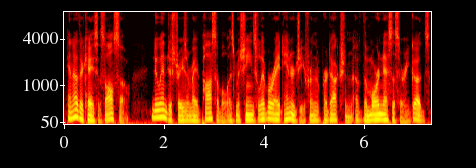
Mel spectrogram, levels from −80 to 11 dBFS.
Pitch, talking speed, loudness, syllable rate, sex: 95 Hz, 170 wpm, -17 LUFS, 6.0 syllables/s, male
